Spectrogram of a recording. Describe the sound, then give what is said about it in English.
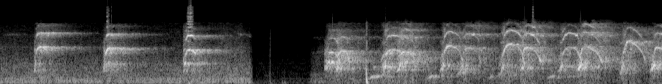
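Short, clipped staccato hooting calls: three spaced hoots, a brief silence, then a fast rhythmic run of choppy rising-and-falling hoots, fairly loud with no talking. “Now examples of staccato hooting, numbers 5 and 6.”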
